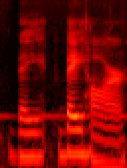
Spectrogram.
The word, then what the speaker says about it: Behar: Oh, your friend here, Joy, do you pronounce her name Bear? Is that how you say her name? Behar.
